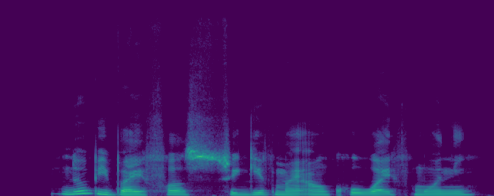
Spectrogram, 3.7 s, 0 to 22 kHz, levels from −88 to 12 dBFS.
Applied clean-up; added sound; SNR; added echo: neural mask model DeepFilterNet 3.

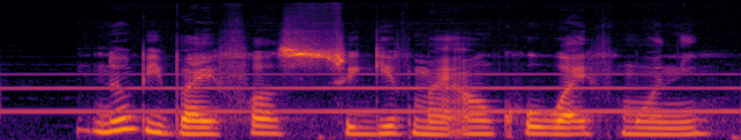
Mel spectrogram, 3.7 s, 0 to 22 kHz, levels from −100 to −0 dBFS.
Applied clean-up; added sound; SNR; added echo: none; Wind instrument, woodwind instrument; 16 dB; none.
